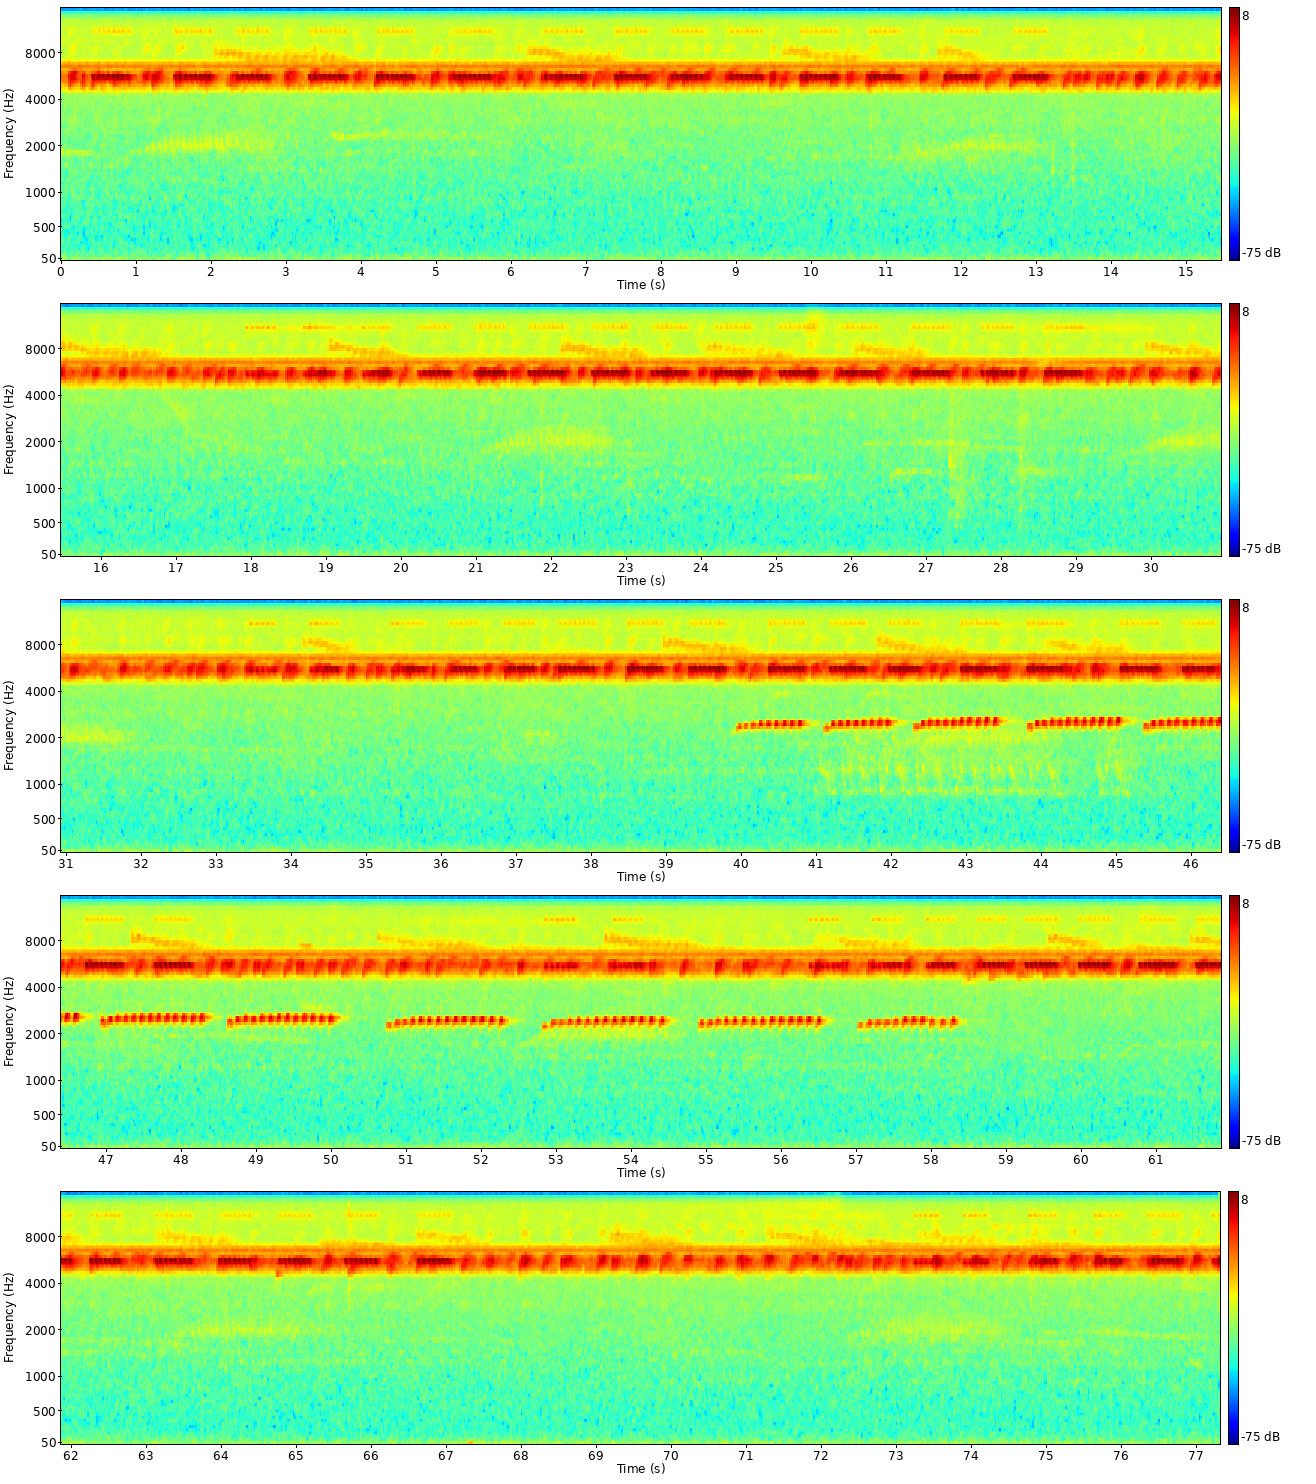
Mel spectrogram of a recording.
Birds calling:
unidentified bird, Thrush-like Wren (Campylorhynchus turdinus), Screaming Piha (Lipaugus vociferans), Long-winged Antwren (Myrmotherula longipennis), Plain-winged Antshrike (Thamnophilus schistaceus), Plumbeous Antbird (Myrmelastes hyperythrus), Hauxwell's Thrush (Turdus hauxwelli), Black-faced Antthrush (Formicarius analis), White-throated Toucan (Ramphastos tucanus)

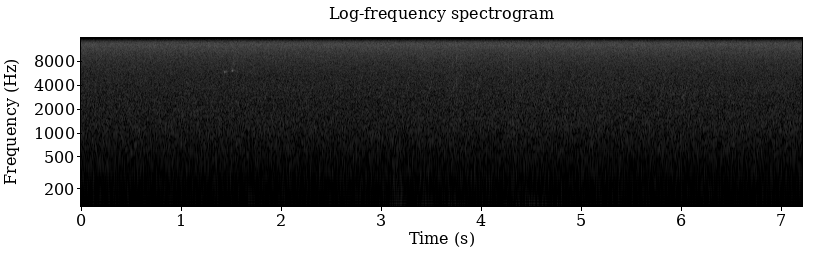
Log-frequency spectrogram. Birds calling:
unidentified bird

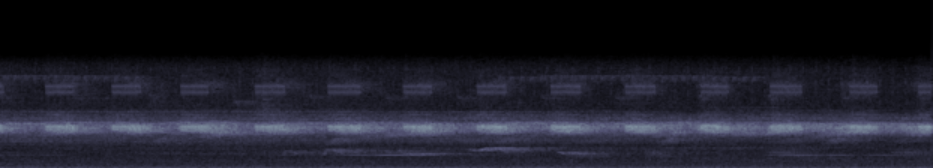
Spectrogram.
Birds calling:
unidentified bird, Gray Antbird (Cercomacra cinerascens), Hauxwell's Thrush (Turdus hauxwelli), Thrush-like Wren (Campylorhynchus turdinus)

